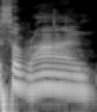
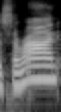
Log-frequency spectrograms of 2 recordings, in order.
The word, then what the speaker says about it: Saran: Also, I'm very accessible via Facebook at just Saran, space SARAN, like Saran wrap, but pronounced Saran.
